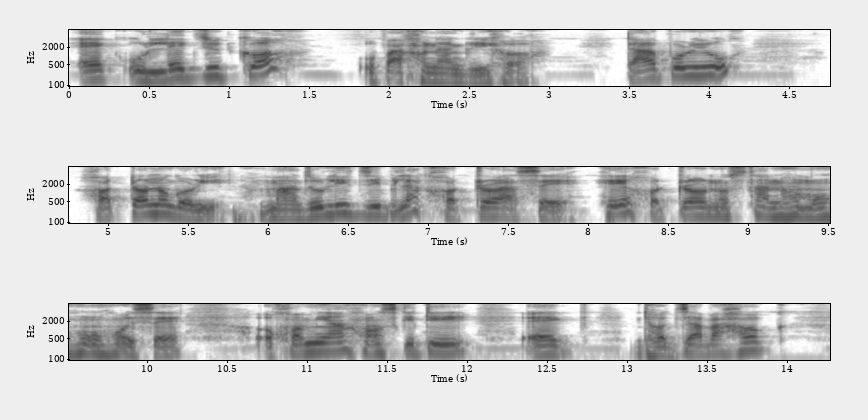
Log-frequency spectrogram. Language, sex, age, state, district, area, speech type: Assamese, male, 45-60, Assam, Charaideo, urban, spontaneous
